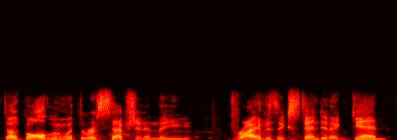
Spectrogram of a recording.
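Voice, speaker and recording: Male football play-by-play commentator, forward bright tone, clipped and casual, slightly muffled webcast sound. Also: high-pitched, normal speed, no room sound. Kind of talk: live American football commentary. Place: indoor audio-only webcast. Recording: dull lo-fi audio.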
